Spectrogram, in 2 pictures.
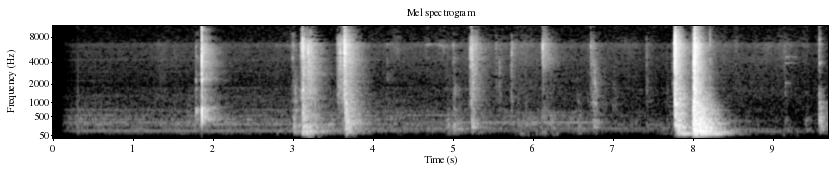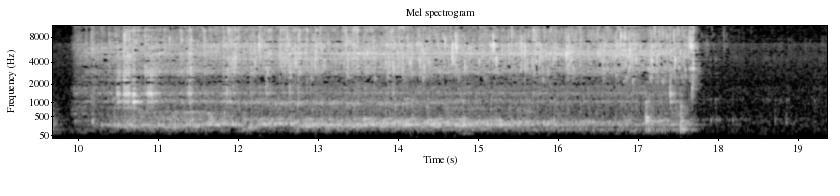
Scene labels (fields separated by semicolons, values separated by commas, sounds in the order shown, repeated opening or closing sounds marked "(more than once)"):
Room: bathroom; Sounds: light switch, door (more than once), running water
